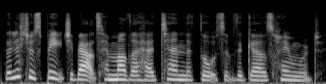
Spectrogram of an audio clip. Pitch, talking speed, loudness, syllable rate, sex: 220 Hz, 260 wpm, -18 LUFS, 6.2 syllables/s, female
